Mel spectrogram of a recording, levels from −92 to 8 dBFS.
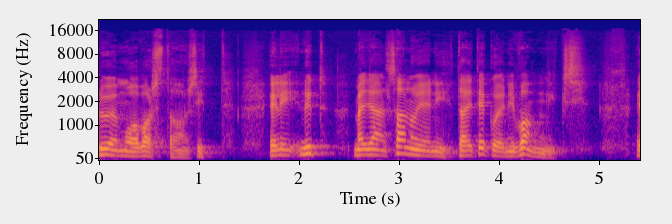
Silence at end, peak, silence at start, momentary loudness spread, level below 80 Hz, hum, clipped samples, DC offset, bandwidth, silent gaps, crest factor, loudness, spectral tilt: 0 s; 0 dBFS; 0 s; 15 LU; -66 dBFS; none; under 0.1%; under 0.1%; 17 kHz; none; 24 dB; -23 LUFS; -4 dB/octave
